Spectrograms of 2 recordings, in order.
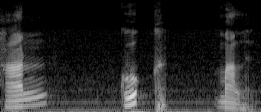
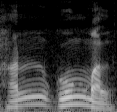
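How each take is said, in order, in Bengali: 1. মাঝের অক্ষরটি k ধ্বনিতে শেষ হয়। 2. মাঝের অক্ষরটি ng ধ্বনিতে শেষ হয়।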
